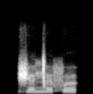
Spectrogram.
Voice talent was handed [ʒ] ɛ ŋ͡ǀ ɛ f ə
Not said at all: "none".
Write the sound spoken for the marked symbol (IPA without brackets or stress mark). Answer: ʒ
